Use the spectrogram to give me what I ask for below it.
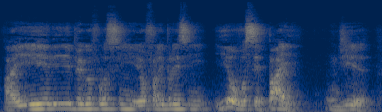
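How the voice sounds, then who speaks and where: A man's voice: on the high side, moderate pace. Brazilian man telling a story in a roomy space. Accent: Brazilian Portuguese. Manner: animated, emphatic, peppers speech with slang fillers. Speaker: podcast guest. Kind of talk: casual storytelling. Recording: roomy echo, mic at a distance.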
